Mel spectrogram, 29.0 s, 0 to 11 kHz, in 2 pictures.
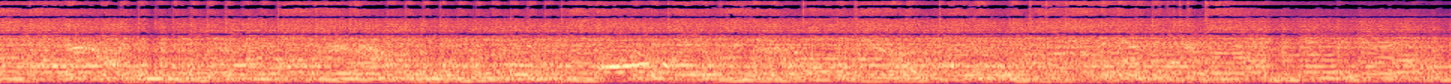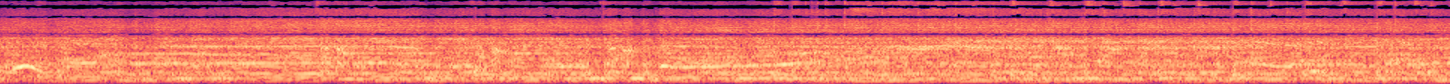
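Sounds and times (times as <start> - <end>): electric guitars: 0.0 - 29.0
live rock band playing: 0.0 - 29.0.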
